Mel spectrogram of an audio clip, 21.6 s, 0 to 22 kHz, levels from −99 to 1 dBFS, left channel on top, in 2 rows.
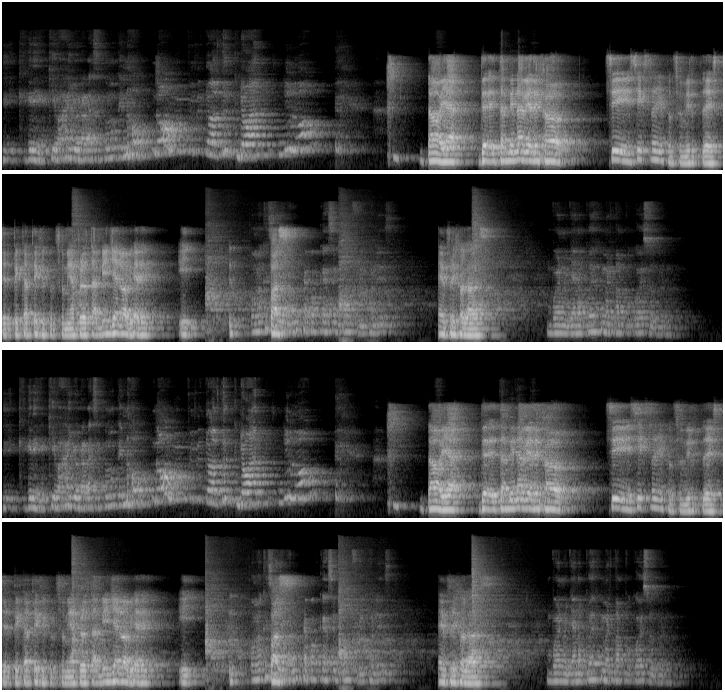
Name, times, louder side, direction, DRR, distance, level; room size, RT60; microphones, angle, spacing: voice 1, 0.0-4.7 5.0-5.7 7.4-8.5 14.5-16.6 19.0-20.8, right 1 dB, 25° right, -2 dB, 1.2 m, -39 dB
voice 2, 6.4-6.9 7.1-8.4 9.1-13.0 13.5-13.7 14.8-15.1 17.3-18.1, left 2 dB, 30° left, 1 dB, 0.5 m, -27 dB
sound 1, 11.9-13.2 13.9-15.0 15.9-17.1 17.9-19.0, right 3 dB, 40° right, 2.5 m, -44 dB
8.8 x 6.7 x 2.5 m, 1.1 s
head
